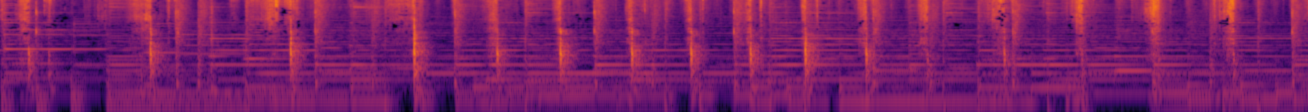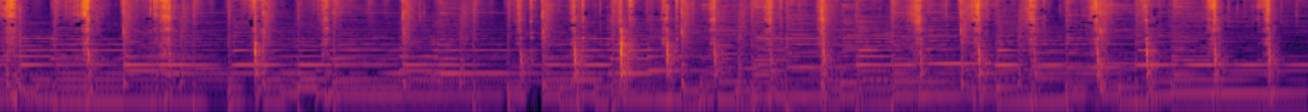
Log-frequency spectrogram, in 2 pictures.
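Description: Chef's knife slicing and mincing fresh ginger on a wooden chopping board: a long run of sharp knife strikes on the board, irregular in spacing.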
